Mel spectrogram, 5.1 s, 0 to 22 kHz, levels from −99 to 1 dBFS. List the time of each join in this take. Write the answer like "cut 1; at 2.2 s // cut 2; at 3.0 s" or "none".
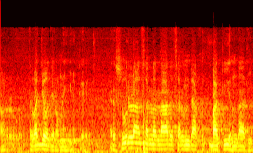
cut 1; at 3.1 s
